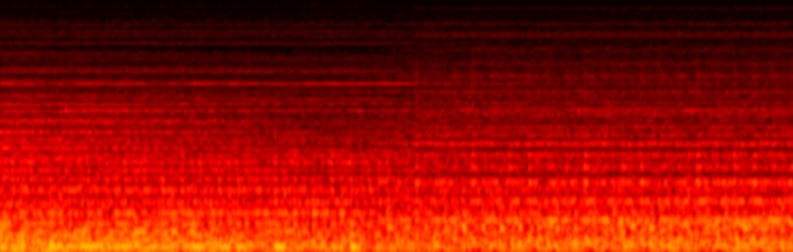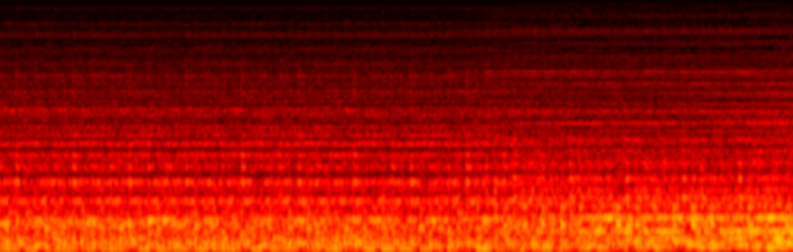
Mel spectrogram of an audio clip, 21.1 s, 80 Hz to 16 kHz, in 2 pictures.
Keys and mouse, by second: 1.3 click, 1.9 click, 3.0-4.5 drag, 8.5 i, 9.5 click, 11.2 click, 13.4-16.9 drag, 17.5 click, 19.7 click, 19.9-20.5 drag.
